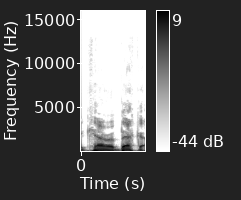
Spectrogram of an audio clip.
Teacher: The other thing I didn't do was to drop the R at the end of Becker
